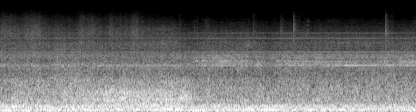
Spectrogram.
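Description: Steady running noise of a Nozomi Shinkansen bullet train, heard from inside the passenger car.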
